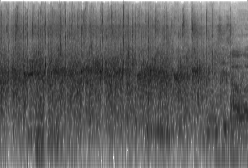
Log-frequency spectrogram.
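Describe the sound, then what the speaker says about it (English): An audience claps loudly and steadily for a few seconds. "can we give a round of applause to our senators for supporting?"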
